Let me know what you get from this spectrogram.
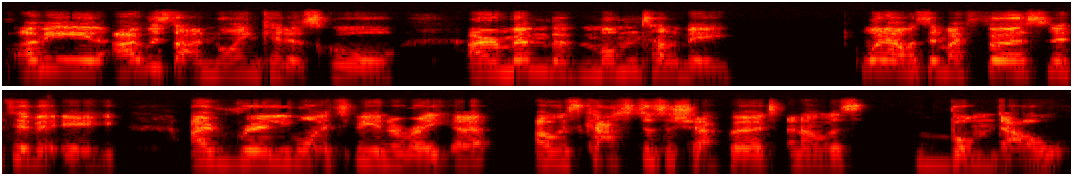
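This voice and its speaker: A young woman chatting casually as a guest, telling stories in an animated, giggly and self-deprecating way, acting out bits of dialogue. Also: fairly high pitch. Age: young adult. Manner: chatty, animated storyteller who acts out reported dialogue. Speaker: podcast guest, stage and radio drama performer. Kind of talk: casual chat, telling anecdotes.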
